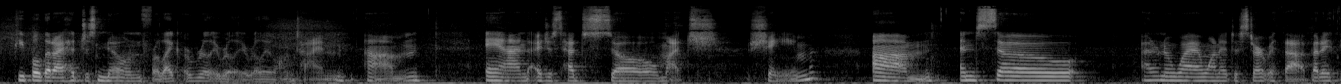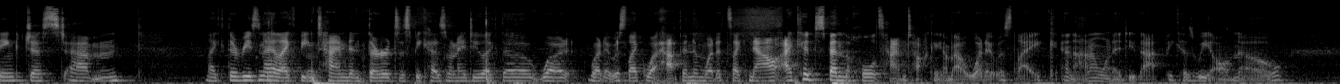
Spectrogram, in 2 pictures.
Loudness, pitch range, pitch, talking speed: -33 LUFS, 160-185 Hz, 170 Hz, 205 wpm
